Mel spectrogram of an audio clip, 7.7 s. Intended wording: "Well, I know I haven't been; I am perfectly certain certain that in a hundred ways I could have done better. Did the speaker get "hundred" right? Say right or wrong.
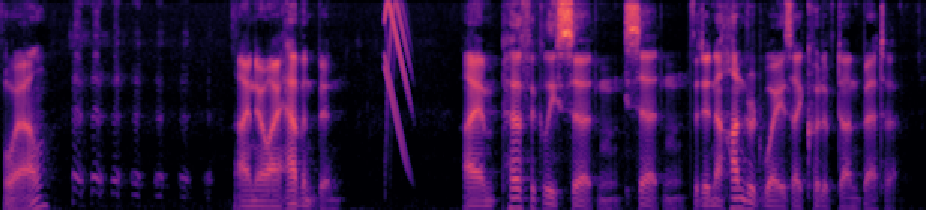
right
